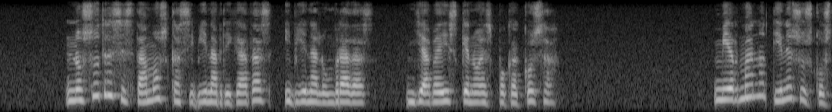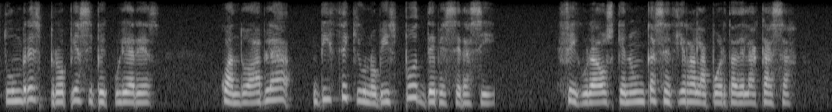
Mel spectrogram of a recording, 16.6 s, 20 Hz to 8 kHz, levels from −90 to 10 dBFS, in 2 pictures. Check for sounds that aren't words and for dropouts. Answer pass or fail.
pass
